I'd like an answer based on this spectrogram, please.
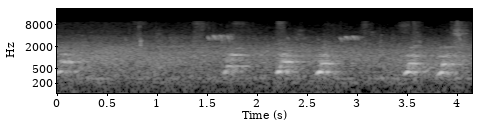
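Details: Young Pekingese puppies, two and a half months old, on their first outing in snow in Tallinn, Estonia: thin, high yelps come in pairs, some faint and some sharper, over a steady background hiss.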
